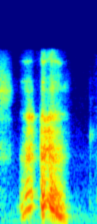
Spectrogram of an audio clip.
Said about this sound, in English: As the discussion unfolds, oh, hang on, I'm going to clear my throat here. Goodness me.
